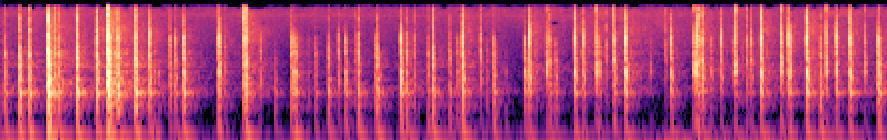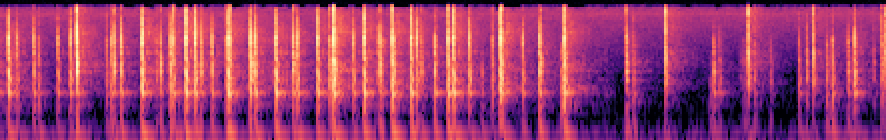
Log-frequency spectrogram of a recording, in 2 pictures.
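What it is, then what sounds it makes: Plastic tray. Long red fingernails tap and scratch the surface of a large, flat white plastic tray close to the mic. The result is a rapid, continuous stream of short, dry, bright clicks with almost no ring or low end, and brief quieter pauses in between.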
